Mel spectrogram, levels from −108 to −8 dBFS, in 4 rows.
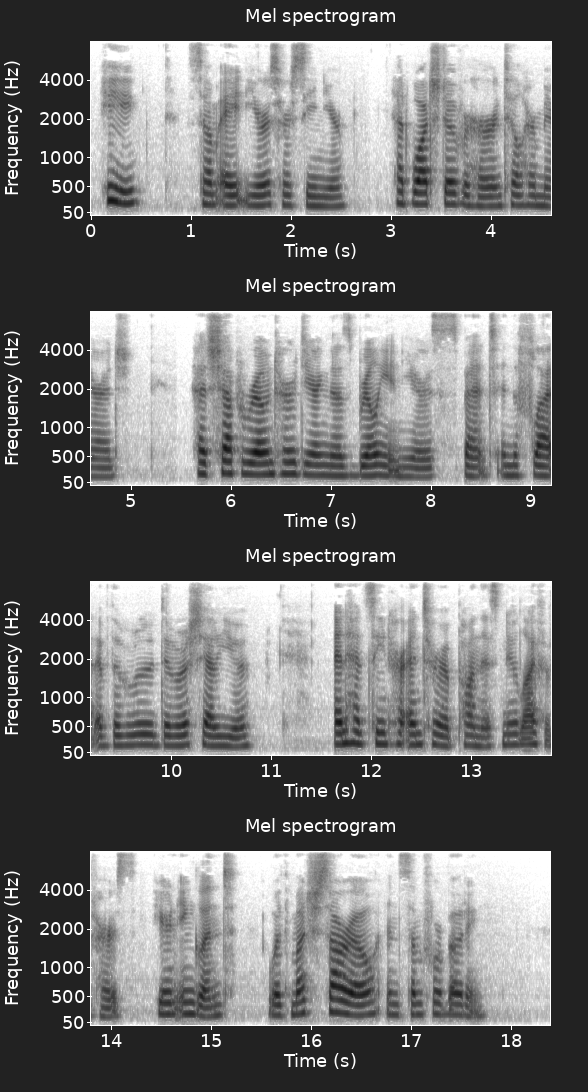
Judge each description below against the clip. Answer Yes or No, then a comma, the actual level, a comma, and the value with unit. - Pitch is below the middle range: No, medium, 180 Hz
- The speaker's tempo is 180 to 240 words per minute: No, average, 160 wpm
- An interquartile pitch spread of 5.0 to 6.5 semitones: No, narrow, 2.6 semitones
